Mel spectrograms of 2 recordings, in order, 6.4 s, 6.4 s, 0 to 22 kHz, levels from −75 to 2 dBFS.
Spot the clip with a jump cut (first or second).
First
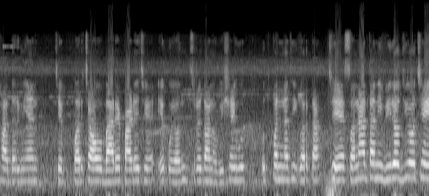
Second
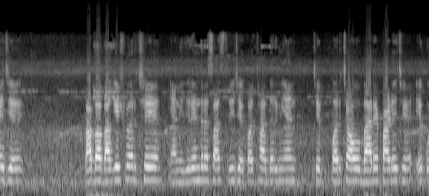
first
